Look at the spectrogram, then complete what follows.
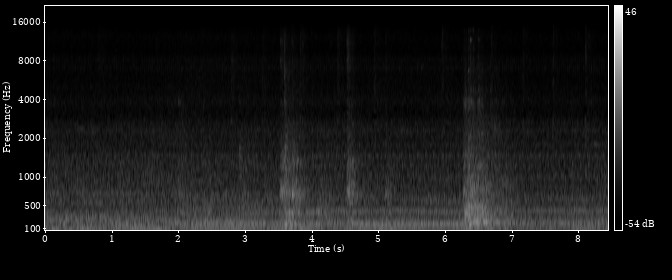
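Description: Engine running steadily at idle, a low even hum heard from inside a vehicle cabin. A few brief louder sounds break over it, the loudest about three and a half and six and a half seconds in.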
